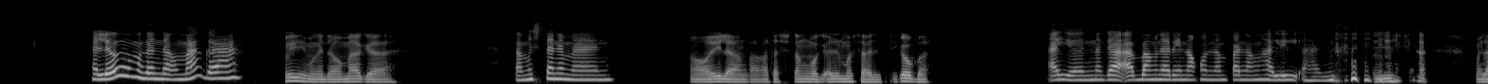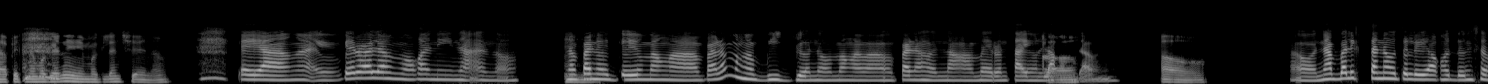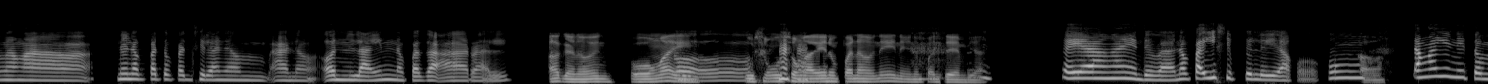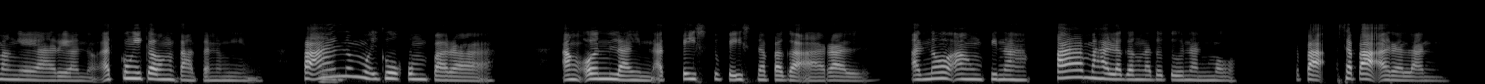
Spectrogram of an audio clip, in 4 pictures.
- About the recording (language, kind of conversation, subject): Filipino, unstructured, Paano mo ikinukumpara ang pag-aaral sa internet at ang harapang pag-aaral, at ano ang pinakamahalagang natutuhan mo sa paaralan?
- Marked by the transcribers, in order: laugh; tapping; chuckle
